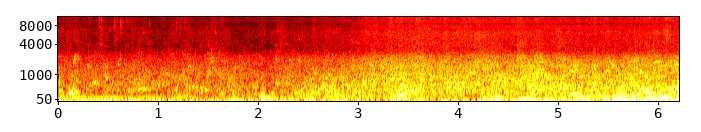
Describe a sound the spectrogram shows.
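Small waves wash gently onto a beach.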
